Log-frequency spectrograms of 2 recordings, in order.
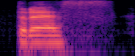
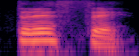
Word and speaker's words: trece: For everyone, please notice that all the numbers from 11 to 15 end in e, and we have to pronounce that. It's not once, dos, tres. It's once, doce, trece. We need to hear that e at the end.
